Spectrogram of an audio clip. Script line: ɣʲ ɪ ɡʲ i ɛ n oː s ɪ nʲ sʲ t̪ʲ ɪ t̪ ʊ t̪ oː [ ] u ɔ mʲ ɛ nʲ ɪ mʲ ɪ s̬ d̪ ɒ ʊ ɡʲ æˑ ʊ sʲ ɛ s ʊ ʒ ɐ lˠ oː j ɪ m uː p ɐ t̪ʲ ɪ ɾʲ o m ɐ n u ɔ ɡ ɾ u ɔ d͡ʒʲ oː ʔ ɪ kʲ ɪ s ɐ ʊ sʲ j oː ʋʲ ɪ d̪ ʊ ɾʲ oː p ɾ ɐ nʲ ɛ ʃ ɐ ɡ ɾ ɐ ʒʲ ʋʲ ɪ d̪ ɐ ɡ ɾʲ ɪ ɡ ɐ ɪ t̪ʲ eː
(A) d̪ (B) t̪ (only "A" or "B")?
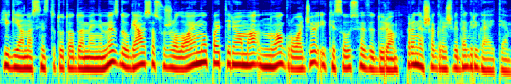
A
